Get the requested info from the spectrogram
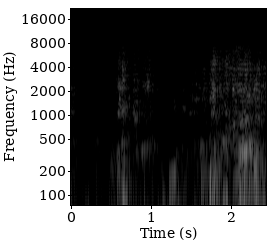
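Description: Near silence: room tone, with a couple of faint, soft sounds about half a second in and near the end.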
